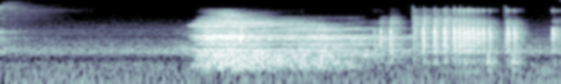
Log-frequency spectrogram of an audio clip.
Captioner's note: Ludlow exhales heavily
